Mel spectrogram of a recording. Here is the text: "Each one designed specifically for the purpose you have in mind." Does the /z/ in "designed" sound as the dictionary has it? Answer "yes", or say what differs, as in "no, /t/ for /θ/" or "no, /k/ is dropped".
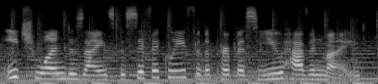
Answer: yes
